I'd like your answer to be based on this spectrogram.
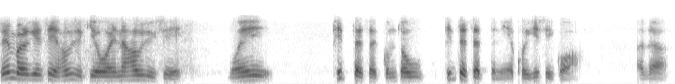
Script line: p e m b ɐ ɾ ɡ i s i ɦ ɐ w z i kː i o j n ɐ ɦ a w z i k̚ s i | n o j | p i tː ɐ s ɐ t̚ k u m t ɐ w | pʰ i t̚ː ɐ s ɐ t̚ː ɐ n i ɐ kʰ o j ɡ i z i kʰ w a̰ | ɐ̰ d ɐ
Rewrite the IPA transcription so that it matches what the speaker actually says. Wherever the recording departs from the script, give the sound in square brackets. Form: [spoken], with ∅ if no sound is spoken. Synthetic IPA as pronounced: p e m b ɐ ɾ ɡ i s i ɦ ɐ w z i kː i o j n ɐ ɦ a w z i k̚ s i | [m] o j | [pʰ] i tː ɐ s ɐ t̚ k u m t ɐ w | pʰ i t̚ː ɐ s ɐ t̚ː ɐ n i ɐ kʰ o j ɡ i [s] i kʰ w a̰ | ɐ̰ d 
